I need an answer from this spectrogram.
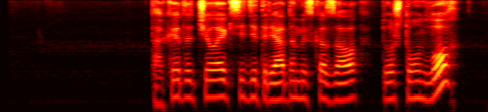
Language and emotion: Russian, angry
